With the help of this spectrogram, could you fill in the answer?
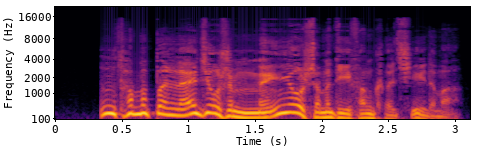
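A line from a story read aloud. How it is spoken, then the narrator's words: Sighing. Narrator (Chinese): 楚留香叹了一口气说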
